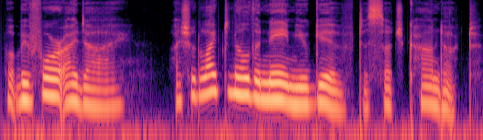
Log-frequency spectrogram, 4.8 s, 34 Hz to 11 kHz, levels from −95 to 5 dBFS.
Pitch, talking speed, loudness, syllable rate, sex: 170 Hz, 200 wpm, -16 LUFS, 4.5 syllables/s, female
